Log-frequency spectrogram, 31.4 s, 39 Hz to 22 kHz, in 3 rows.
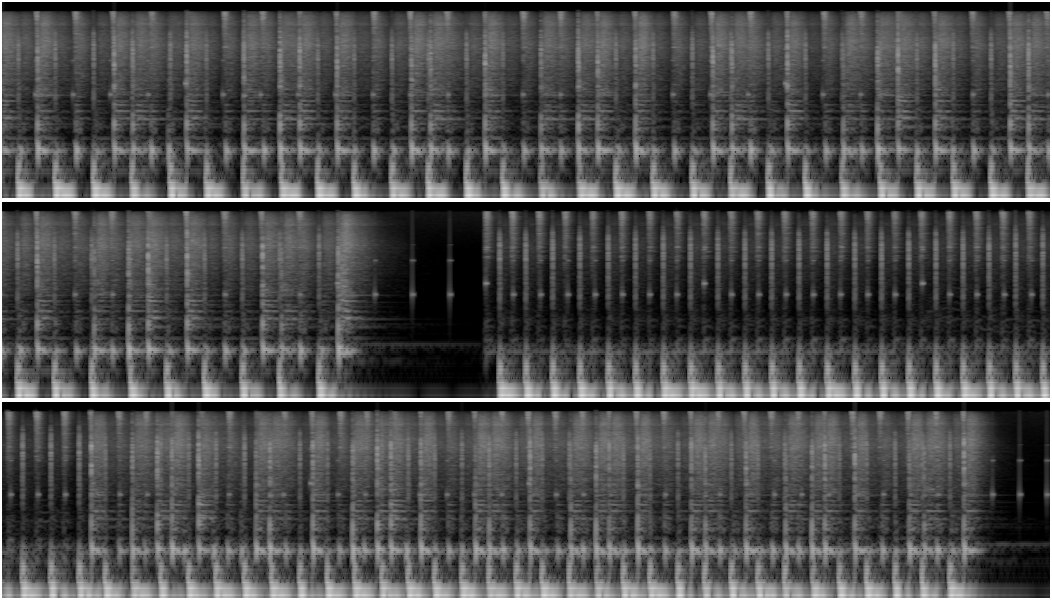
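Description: Drum kit playing a steady rock groove: hi-hat on eighth notes, kick drum on the sixteenth-note offbeats, and snare. The playing stops for about a second and a half around 14 seconds in, comes back sparser, and is full again from about 22 seconds.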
